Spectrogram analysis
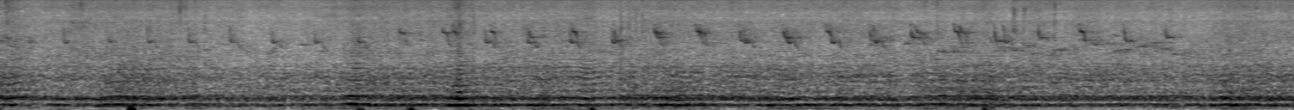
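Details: Honey bees flying at the Doppio hive under trees on a spring morning, workers bringing in pollen; a steady low hum with brief louder buzzes as bees pass close, over a fast series of thin high chirps behind.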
